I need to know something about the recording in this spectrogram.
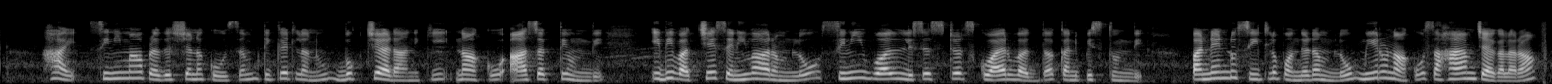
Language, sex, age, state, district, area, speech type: Telugu, female, 30-45, Andhra Pradesh, Chittoor, rural, read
